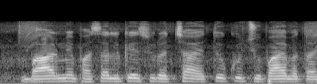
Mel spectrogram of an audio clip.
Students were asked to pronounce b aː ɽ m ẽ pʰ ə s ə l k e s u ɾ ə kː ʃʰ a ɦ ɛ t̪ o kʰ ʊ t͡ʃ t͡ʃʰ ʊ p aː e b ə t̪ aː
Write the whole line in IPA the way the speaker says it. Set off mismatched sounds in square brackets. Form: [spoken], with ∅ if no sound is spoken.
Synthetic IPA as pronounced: b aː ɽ m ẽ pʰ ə s ə l k e s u ɾ ə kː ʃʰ a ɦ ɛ t̪ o [k] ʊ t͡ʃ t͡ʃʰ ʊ p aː e b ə t̪ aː

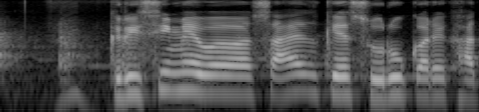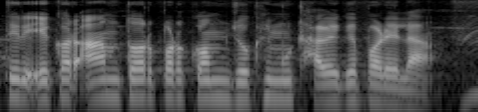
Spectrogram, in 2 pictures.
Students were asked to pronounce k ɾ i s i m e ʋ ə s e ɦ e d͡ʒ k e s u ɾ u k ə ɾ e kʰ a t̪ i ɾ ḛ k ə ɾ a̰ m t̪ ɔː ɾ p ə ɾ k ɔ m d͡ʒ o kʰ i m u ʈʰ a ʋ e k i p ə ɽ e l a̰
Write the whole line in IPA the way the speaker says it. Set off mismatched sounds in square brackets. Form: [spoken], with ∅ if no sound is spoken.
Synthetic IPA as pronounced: k ɾ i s i m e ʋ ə s [a] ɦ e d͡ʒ k e s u ɾ u k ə ɾ e kʰ a t̪ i ɾ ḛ k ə ɾ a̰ m t̪ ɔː ɾ p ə ɾ k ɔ m d͡ʒ o kʰ i m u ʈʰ a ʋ e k [e] p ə ɽ e l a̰

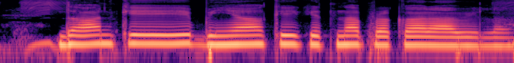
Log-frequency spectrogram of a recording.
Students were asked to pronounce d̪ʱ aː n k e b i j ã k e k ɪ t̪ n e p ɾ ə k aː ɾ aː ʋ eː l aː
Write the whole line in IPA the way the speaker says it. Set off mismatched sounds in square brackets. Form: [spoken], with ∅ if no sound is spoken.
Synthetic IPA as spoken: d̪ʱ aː n k e b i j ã k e k ɪ t̪ n [a] p ɾ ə k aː ɾ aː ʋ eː l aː

